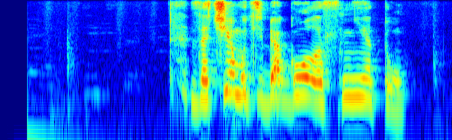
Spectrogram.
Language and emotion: Russian, angry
